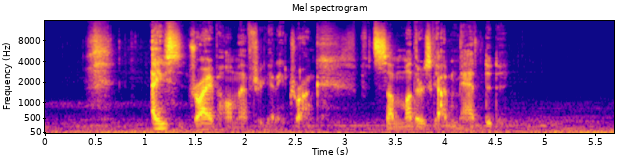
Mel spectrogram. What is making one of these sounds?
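A man speaks slowly and quietly nearby.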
